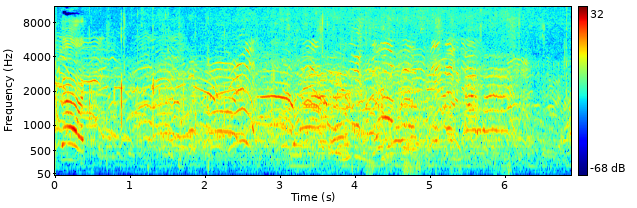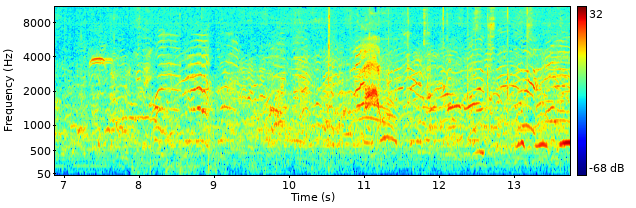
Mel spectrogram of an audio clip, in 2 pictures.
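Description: Many children shout and call out across an open field.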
